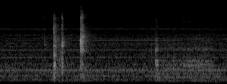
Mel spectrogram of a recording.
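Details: Home-built PC made for owner's late mother, stored 15 years in a shed, revived after socketing the failed Dallas RTC chip: its 1.44 MB floppy drive reading an old disc gives a few sharp clicks and quick head-seek ticks in a quiet room, reading normally.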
